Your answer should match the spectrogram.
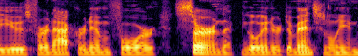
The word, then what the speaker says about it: Cern: as a two-horned god, and Cern as you get that into the Etruscan pantheon, also pronounced Kern with a K, it's pronounced Hmm. both ways, and that's Proto-Indo-European for two-horned god.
